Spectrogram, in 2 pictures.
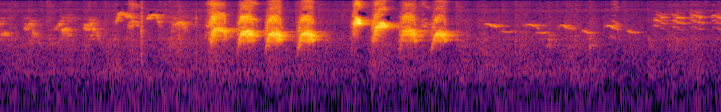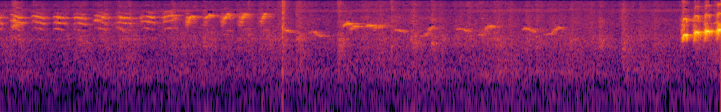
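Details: Lesser green leafbird, agitated and chattering in ngeriwik style to provoke other birds: loud harsh bursts early, then a long run of quick, soft, high twittering notes, ending with a sudden loud note.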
